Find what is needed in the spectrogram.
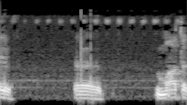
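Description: A short pause in a man's speech heard over a video-call link, broken by one brief spoken syllable about a second in. Under it runs a faint, high-pitched, rapidly pulsing hiss.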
